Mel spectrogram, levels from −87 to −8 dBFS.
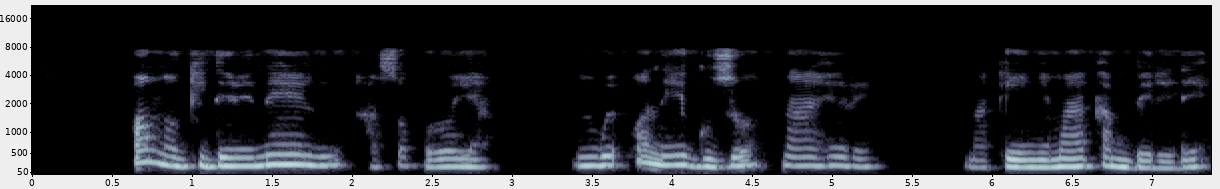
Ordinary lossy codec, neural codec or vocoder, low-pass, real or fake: none; codec, 16 kHz, 6 kbps, DAC; none; fake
